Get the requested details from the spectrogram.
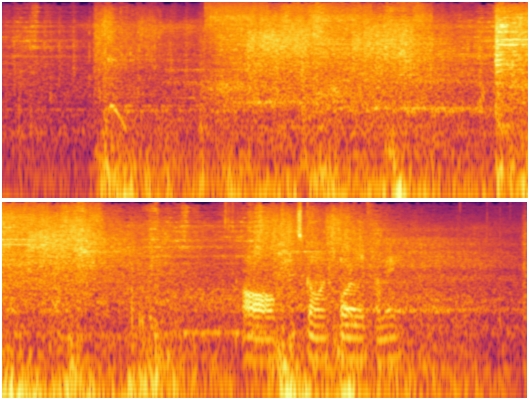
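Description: A sword swings and clashes in a fight with game sound effects.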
